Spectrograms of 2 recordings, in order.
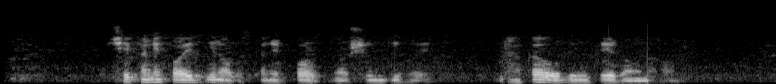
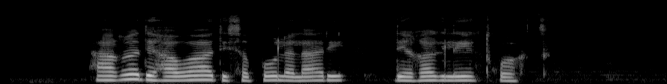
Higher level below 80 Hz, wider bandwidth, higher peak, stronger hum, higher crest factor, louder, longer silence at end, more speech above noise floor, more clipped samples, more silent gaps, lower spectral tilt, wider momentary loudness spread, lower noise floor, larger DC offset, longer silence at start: first, -56 dBFS vs -74 dBFS; second, 6 kHz vs 10 kHz; first, -2 dBFS vs -10 dBFS; neither; about the same, 20 dB vs 18 dB; first, -21 LUFS vs -26 LUFS; second, 1 s vs 1.2 s; second, 35 dB vs 42 dB; neither; neither; first, -9 dB/octave vs -7.5 dB/octave; first, 16 LU vs 11 LU; second, -55 dBFS vs -67 dBFS; neither; second, 0.2 s vs 0.9 s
